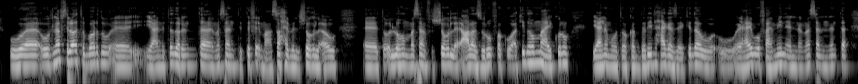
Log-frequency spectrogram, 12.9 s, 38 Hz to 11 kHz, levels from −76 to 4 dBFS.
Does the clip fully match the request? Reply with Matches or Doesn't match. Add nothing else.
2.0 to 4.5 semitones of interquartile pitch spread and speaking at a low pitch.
Matches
